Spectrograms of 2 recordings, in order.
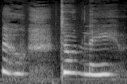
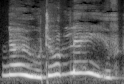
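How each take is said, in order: First: High, whimpering plea; pleading. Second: Loud, high, drawn-out wail; pleading. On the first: Student begs teacher to stay, pleading. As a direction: beg in a high tearful voice. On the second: Student begs teacher to stay, loud desperate plea. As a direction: cry it out desperately, stretching each word. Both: A narrator's reading. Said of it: "I pleaded".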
